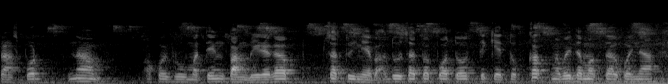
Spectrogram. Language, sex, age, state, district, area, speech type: Manipuri, male, 30-45, Manipur, Tengnoupal, rural, spontaneous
